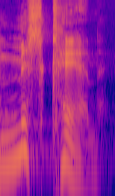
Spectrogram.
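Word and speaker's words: mishkan (משכן): It's called a mishkan, is what it's, that's how you say it in Hebrew.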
